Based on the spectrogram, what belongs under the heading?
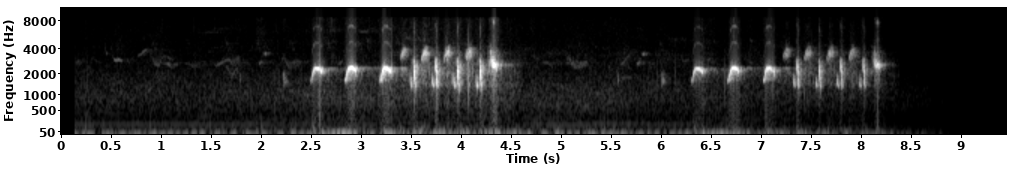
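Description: A songbird singing two short phrases a few seconds apart, each about two seconds long. Each phrase opens with three or four evenly spaced notes and quickens into a rapid run of notes.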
